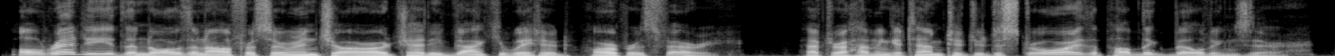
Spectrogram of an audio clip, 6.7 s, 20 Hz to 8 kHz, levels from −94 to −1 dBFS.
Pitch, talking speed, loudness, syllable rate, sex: 125 Hz, 170 wpm, -17 LUFS, 6.3 syllables/s, male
